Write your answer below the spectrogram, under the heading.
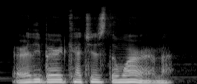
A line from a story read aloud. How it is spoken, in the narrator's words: my mom said cheerfully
